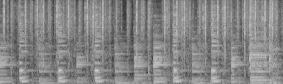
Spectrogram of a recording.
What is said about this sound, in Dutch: Eenmaal getypt is ook geprint. Wie niet het ene na het andere vel papier wil weggooien, moet eerst nadenken voordat hij iets schrijft op een schrijfmachine.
